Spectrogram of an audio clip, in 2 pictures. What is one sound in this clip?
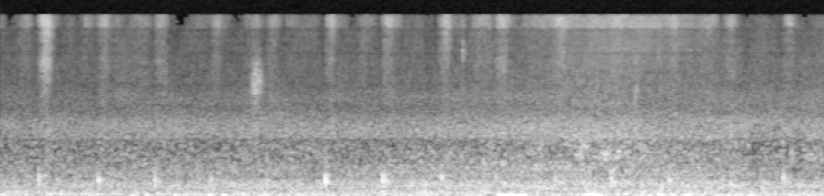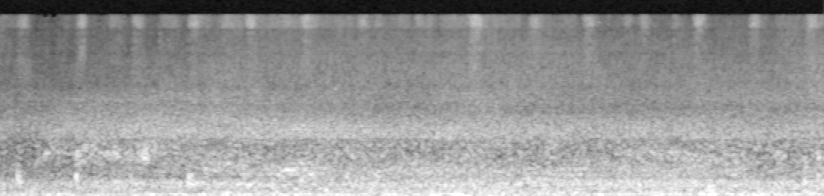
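City traffic hums low and steady in the distance.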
